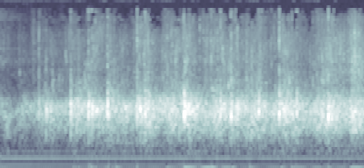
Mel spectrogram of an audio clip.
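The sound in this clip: A church audience applauding to welcome a speaker at a Sunday service, with steady, fairly faint clapping over a low hum that continues evenly without a clear finish.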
